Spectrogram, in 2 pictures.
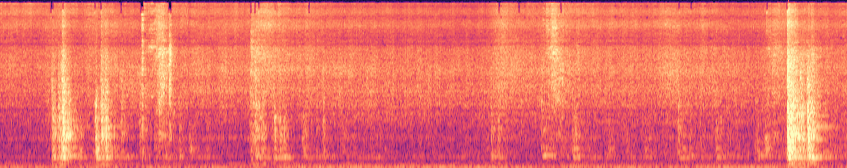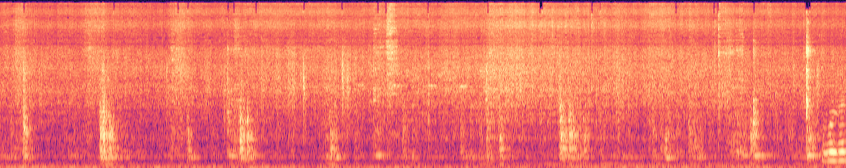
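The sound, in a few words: leafy greens (shak) cooking in a pan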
